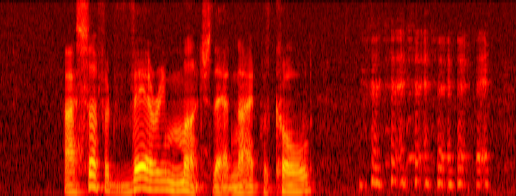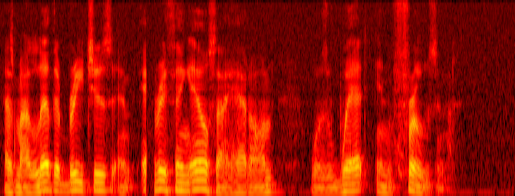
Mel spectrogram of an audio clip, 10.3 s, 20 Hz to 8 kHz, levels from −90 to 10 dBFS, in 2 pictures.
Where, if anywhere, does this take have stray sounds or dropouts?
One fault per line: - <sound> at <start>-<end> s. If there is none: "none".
- laugh at 3.4-5.0 s
- dropout at 6.6-6.7 s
